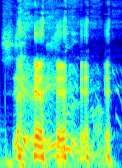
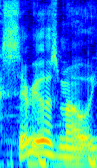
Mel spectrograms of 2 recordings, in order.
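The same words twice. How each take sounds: First: The intonation stays steady through the word. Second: The intonation shifts partway through the word. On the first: The speaker calls it right. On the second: The speaker calls it wrong.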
